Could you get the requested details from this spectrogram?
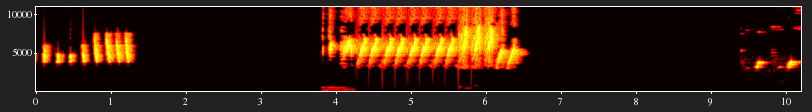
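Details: Palestine sunbird singing: a quick run of high chirps climbing in pitch, then after a pause a fast, rattling high trill lasting over two seconds, ending in a few brief squeaky notes.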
